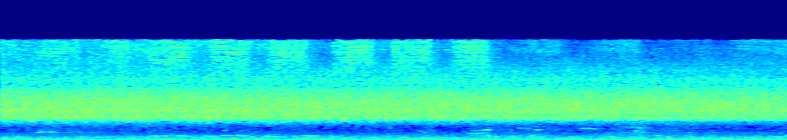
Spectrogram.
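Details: High-summer cicadas at a school sports ground, their massed shrill buzz steady and unbroken with a faint rhythmic pulsing near the top, over quiet low background noise.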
